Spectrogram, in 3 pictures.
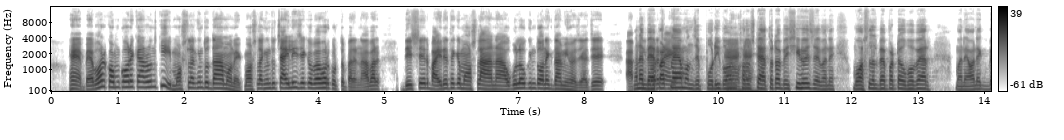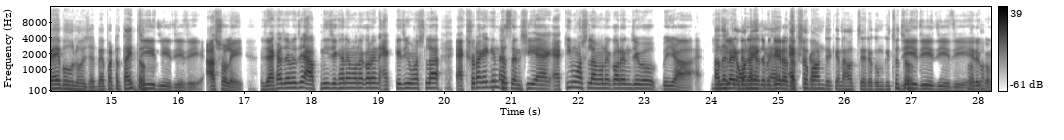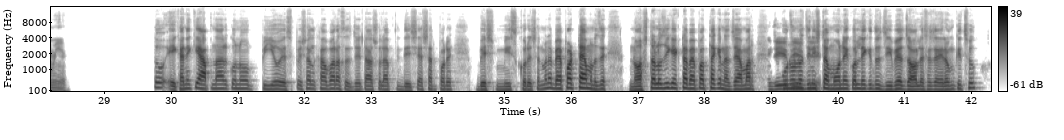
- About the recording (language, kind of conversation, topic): Bengali, podcast, দেশান্তরে গেলে কোন খাবারটা সবচেয়ে বেশি মিস করো?
- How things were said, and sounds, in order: tapping; chuckle; chuckle; in English: "nostalgic"; "এরকম" said as "এরম"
